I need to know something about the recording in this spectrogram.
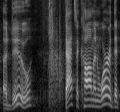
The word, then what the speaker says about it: adieu: pronounce the word adieu he pronounces it a doe well obviously if you say a doe no one's going to know what you're talking about but if you say the word adieu that's a common word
